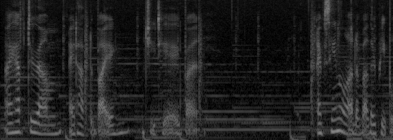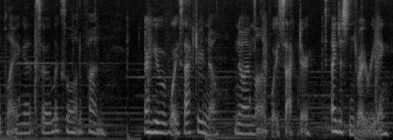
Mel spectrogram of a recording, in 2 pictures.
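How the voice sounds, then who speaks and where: A woman streamer with a sleepy morning voice, chatting with viewers in a relaxed way between soft readings aloud. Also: mid-range voice, moderate pace, creaky, over music. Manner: relaxed, chatty, laughs often. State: morning voice, still waking up.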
